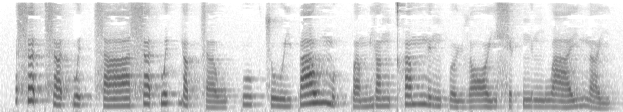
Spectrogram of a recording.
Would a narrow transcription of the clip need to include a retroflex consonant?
no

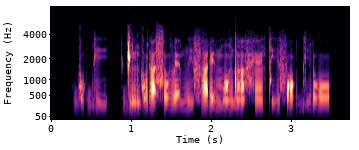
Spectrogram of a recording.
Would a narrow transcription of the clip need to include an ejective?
no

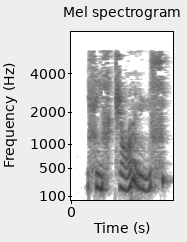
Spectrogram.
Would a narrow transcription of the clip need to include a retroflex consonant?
no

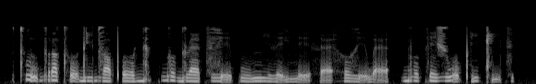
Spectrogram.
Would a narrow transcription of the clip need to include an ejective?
yes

